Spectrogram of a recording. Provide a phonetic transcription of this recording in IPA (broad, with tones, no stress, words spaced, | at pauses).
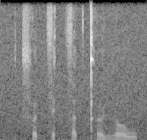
t͡sʰɵ˥t̚sɪ˨k̚sɐ˨k̚t̪ʰɵ˨˧ɥ lo˨˩w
